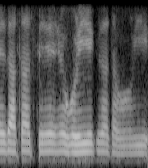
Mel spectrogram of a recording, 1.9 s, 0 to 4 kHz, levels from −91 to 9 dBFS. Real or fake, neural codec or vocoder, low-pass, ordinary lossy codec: real; none; 3.6 kHz; none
